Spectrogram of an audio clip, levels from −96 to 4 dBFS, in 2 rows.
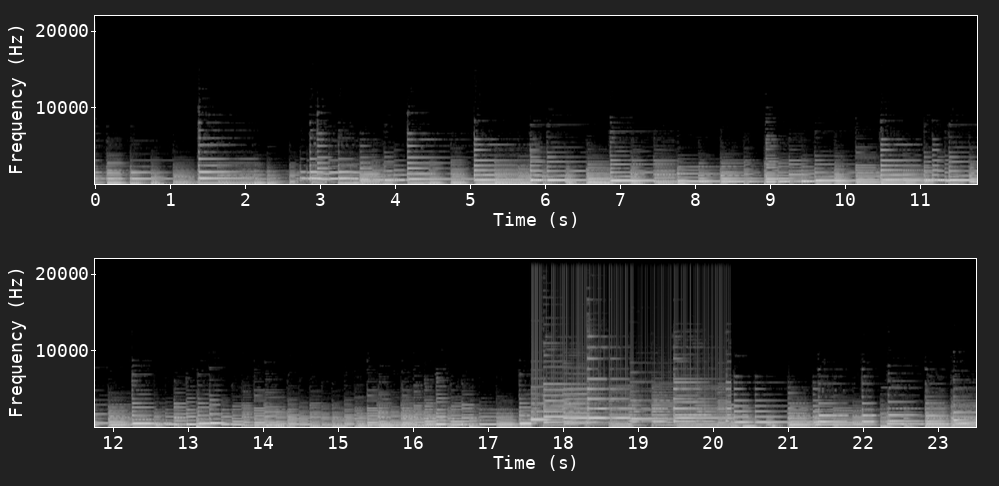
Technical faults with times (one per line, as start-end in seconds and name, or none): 17.57-20.25 planar audio read as interleaved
